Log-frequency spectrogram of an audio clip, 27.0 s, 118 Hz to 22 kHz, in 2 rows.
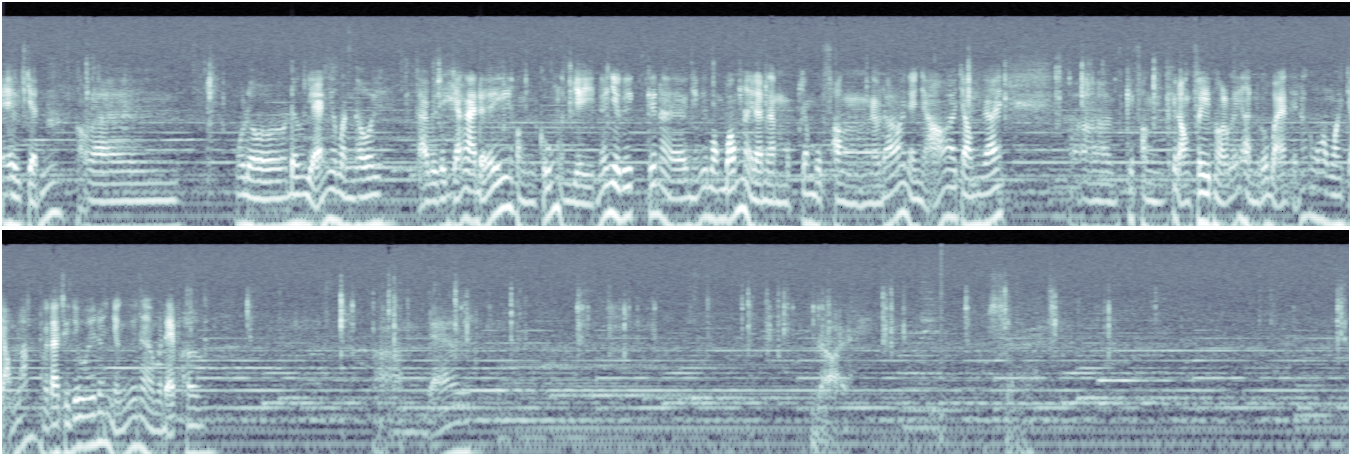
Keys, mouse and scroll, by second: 0.8 r, 5.7 KP_3, 6.4 middle click, 6.9-7.3 scroll up 1, 7.5 KP_Decimal, 8.3 middle click, 10.6 KP_7, 11.6 Tab, 12.3 click, 14.2 middle click, 15.1-15.9 scroll up 4, 15.4 Tab, 16.3 middle click, 16.9 KP_7, 17.5 shift+middle click, 18.7 Tab, 19.7 g, 22.4 KP_3, 23.7 shift+middle click, 24.5 g.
